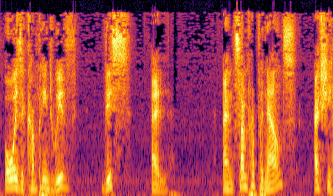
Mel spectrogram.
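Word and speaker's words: ال: point is with the AL of deafness that the hamster Russell is always pronounced so it's always ah Al bait Al Tamar and so on it's never UL it's never ill it's always l another session Bismillah now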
